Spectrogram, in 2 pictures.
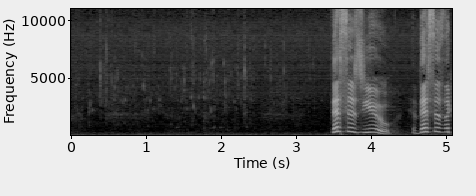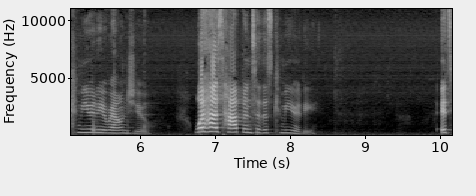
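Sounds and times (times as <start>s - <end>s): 
liquid pouring into a bowl: 0.0s - 3.0s
low hum: 0.0s - 10.1s
speech: 3.5s - 8.4s, 10.0s - 10.1s.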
